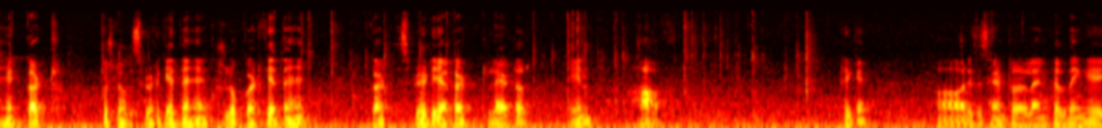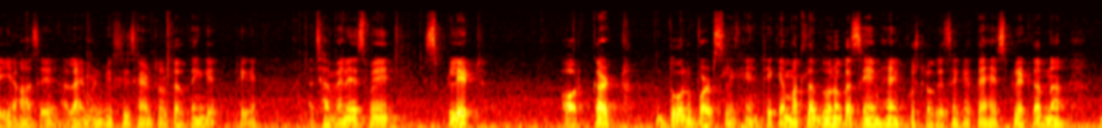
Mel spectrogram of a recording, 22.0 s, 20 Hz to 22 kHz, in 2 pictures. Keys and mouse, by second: 0.0 t, 1.2 shift+0, 3.1-4.3 typing, 5.7-7.4 typing, 8.0 Escape, 12.7 alt+click, 12.9-14.0 shift+click, 13.2 shift+click, 15.8 t.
